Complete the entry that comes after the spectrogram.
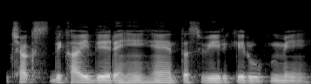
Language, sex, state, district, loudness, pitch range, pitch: Hindi, male, Punjab, Fazilka, -18 LUFS, 90-95 Hz, 95 Hz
